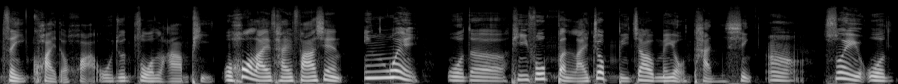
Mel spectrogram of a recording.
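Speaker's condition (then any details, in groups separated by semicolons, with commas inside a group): Submucous cleft palate; submucous cleft palate since childhood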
